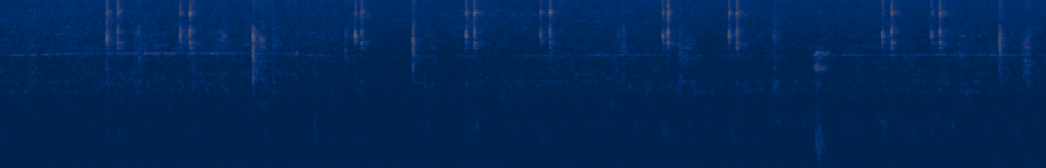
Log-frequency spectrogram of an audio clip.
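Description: Faint, irregular clicking from someone working at a computer, many of the clicks in quick pairs, over near-silent room tone.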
